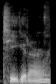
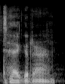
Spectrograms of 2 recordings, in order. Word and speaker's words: Tegaderm: Tegaderm, it's just a plastic wrap that you put on burns, but historically have used it on like road rash.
